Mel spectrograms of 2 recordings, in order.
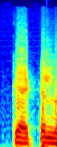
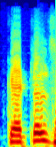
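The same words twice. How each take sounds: First: "कैटल" ending on l, no final s; correct plural. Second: "कैटल्स" with an added final s; wrong plural. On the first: Teacher giving students the correction, "कैटल" without final s. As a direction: say "कैटल", stopping on the l. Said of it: "कैटल होगा". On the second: Teacher showing students the mistake, wrong plural "कैटल्स" with final s. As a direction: say "कैटल्स", sounding the s at the end. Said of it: "कैटल्स नहीं होगा". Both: Shown as a demonstration.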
